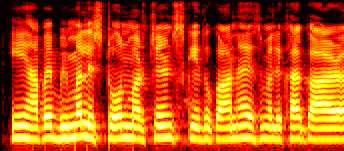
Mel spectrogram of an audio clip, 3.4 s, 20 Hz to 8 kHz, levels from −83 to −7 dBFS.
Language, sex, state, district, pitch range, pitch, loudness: Hindi, female, Haryana, Rohtak, 185-200 Hz, 190 Hz, -15 LUFS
